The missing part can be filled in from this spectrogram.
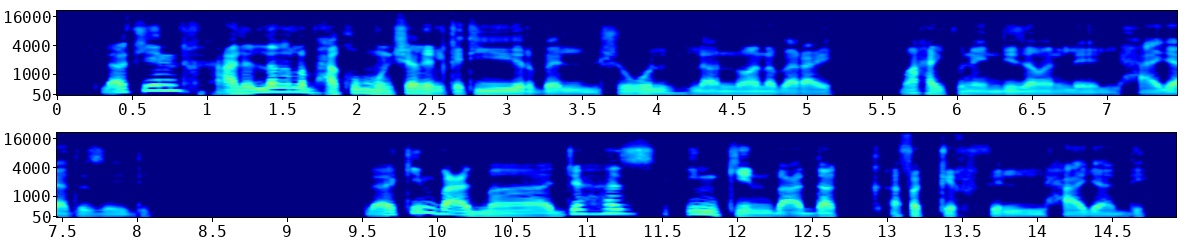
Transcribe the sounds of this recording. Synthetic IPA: lʔa̰ːkinʕalalʔaɣlabħakuːnmunʃaɣilkat̪iːɾbilʃuɣlːiʔanːuʔanabɑɾˤɑːʕʔi | mʔaħajkuːnʕind̪izamanlilħa̰ːɟaːt̪azːajd̪iː | la̰ːkinbaʕd̪maʔːt̪̚d͡ʒaɦːazjimkinbaʕd̪aːk̚ | ʔafakːiɾfilħaːɟaːt̪̚d̪iː

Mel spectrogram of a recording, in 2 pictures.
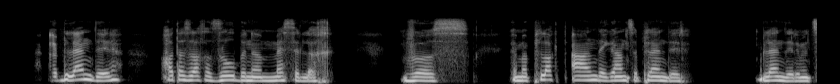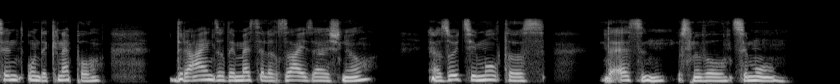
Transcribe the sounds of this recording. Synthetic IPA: əblˠɛndəɾ | hɔtazaχəzɪlˠbənəmɛsəɾlˠɪχ | vuːs | vɛməpʰlˠɔk̚tʰaːndɪɡant͡səplˠɛndəɾ | blˠɛndəɾɪmət͡sɪntʰuːndɪknɛpʰl̩ˠ | dɾaɪnzɪχdɪmɛsəɾlˠəχzaɪɾzaɪəɾʃnɛlˠ | ɪnazoɪt͡sɪmʊlˠtʰəs | dɪ̰ʔɛsn̩vuːsməvɔlˠt͡sɪmun

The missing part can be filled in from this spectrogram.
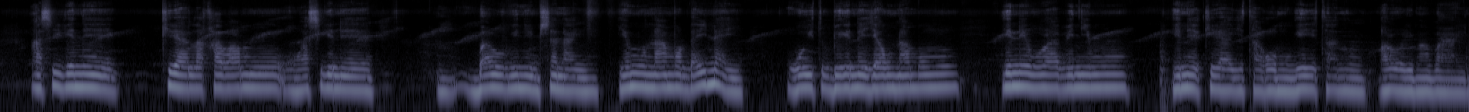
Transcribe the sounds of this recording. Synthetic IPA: asiɡe̞ne | kiɾalakaβamuoasiɡene | baɾuβinimsanajemunamo̞dajnaj | ɡojtube̞ɡene̞jawnamo̞mu | ɡe̞neuɾaβenimu | ɡene̞kiɾaɡitʰaɡo̞muɡe̞tʰanuɡaɾoɾimabaɾajn

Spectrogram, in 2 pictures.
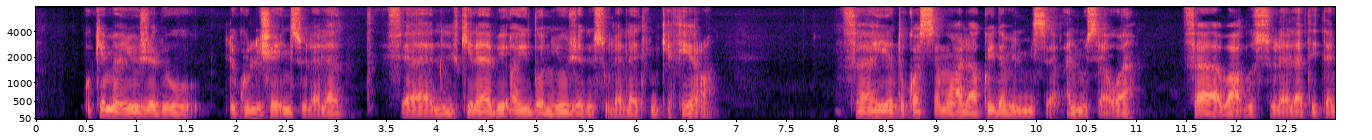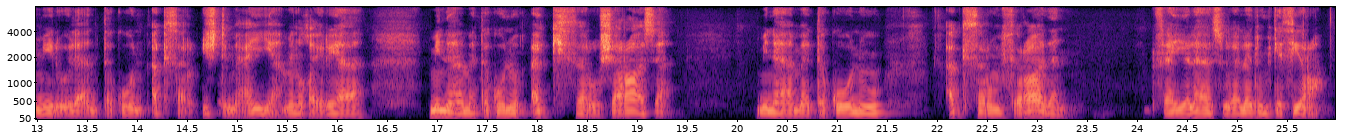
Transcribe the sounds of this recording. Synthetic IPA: wɪkamajuːd͡ʒad̪ | lɪkʊlːʃaːʔsʊlaːlaːt̪̚ | falɪlkɪlaːbiʔɑjd̪ˤɑnjuːd͡ʒad̪sʊ̰la̰ːlaːt̪kaθiːɾa̰ | fahɪjːat̪ʊqɑsːamʕalaqɨd̪amʔalmʊsa̰ːwaː | fabɑʕd̪ˤasːʊlaːlaːt̪t̪amiːlʔɪlaʔa̰nt̪akuːnʔakθɑ̰ɾˤʔɪd͡ʒt̪ɪma̰ːʕɪjːa̰mɪnɣajɾɪha | mɪnhamaːt̪akuːnʔakθɑɾˤʃɑɾˤɑːsa | mɪnhamaːt̪akuːn | ʔakθɑɾˤɪnfɪ̰ɾˤʔɑːd̪an | fahɪjːalahasʊlaːlaːt̪kaθiːɾa̰

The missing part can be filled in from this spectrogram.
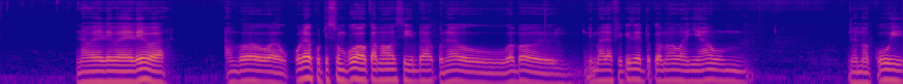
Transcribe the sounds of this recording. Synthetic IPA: nawaɛlɛwaɛlɛwaː | mbawakuɾakutisumbuaɔkamaɔsimbakunawambaɔnḭmaɾafikizɛtukamawaɲau | namakui

